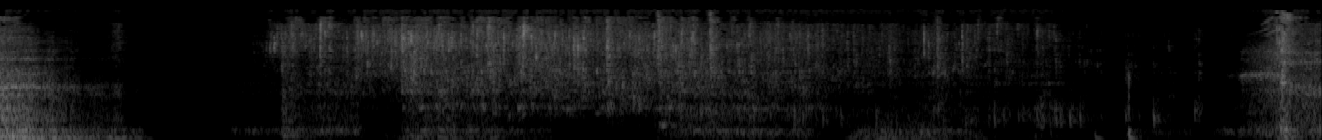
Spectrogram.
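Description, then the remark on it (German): Vegetable broth pours steadily for several seconds through a sieve into a container of about two liters, a broad rushing splash with brief pauses, fairly loud, with no talking. “Dann gießen wir das Ganze ab.”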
